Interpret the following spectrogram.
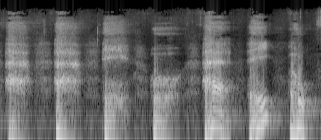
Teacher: On ouvre les cordes vocales, H, Ri, Hu, et on laisse le son sortir. Hein, comme si qu'il y avait un petit souffle.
